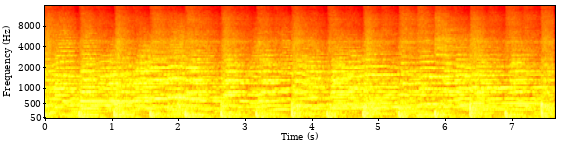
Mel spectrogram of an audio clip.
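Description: Live concert band playing, with brass (trumpets and trombones) holding full chords over a steady drum beat.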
